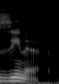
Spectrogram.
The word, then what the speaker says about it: zenith: The last one is zenith. Z-E-N-I-T-H. Zine. 2 syllables. Stress on the first.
